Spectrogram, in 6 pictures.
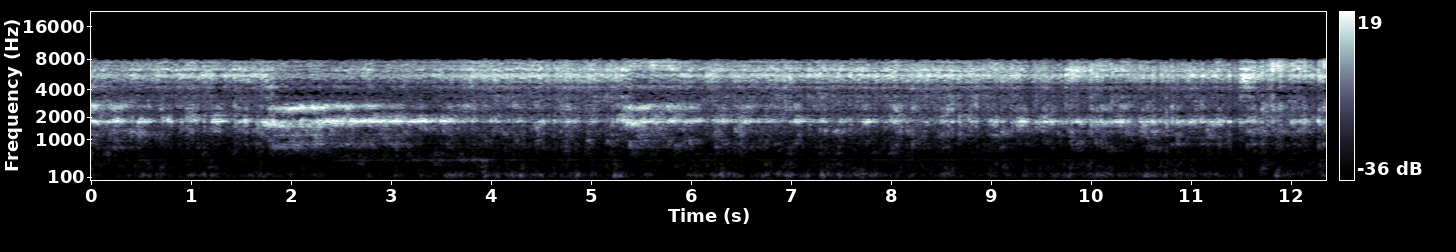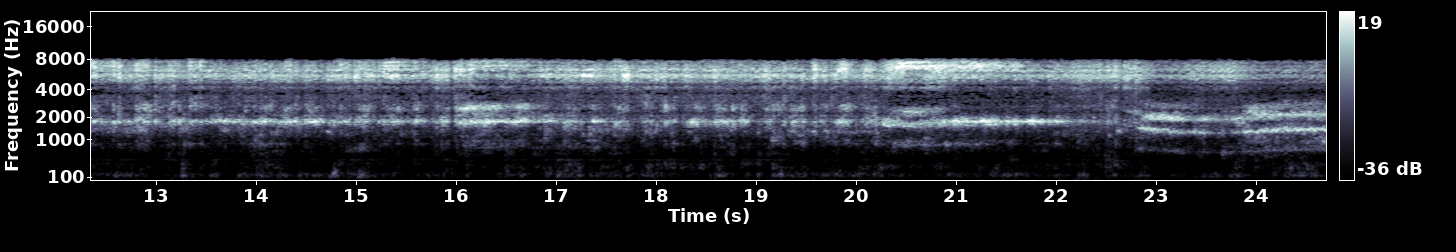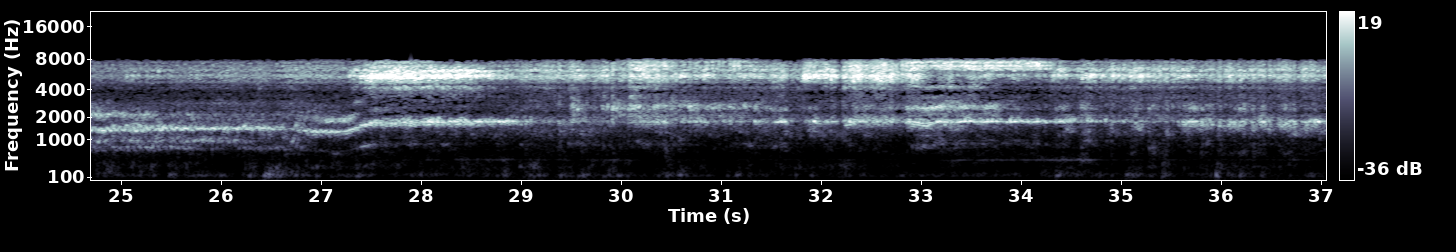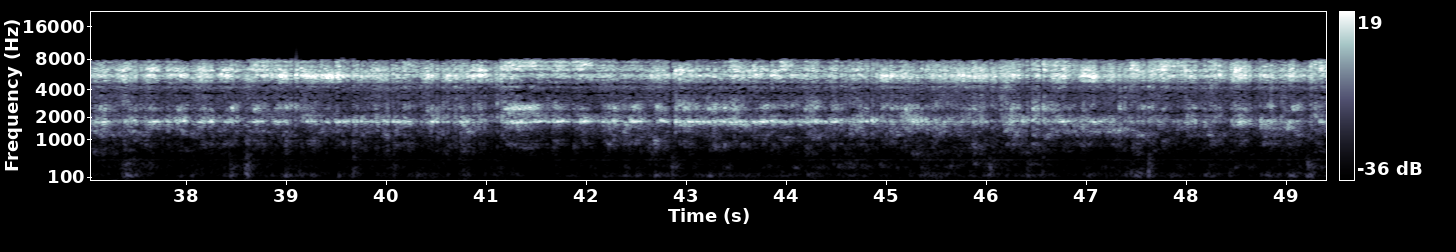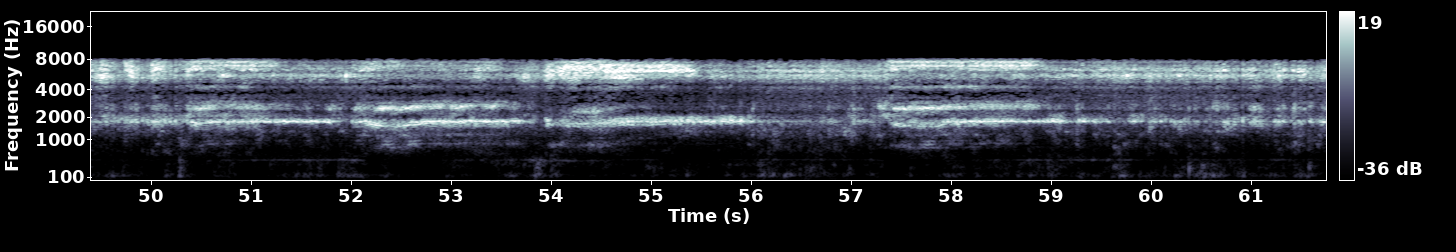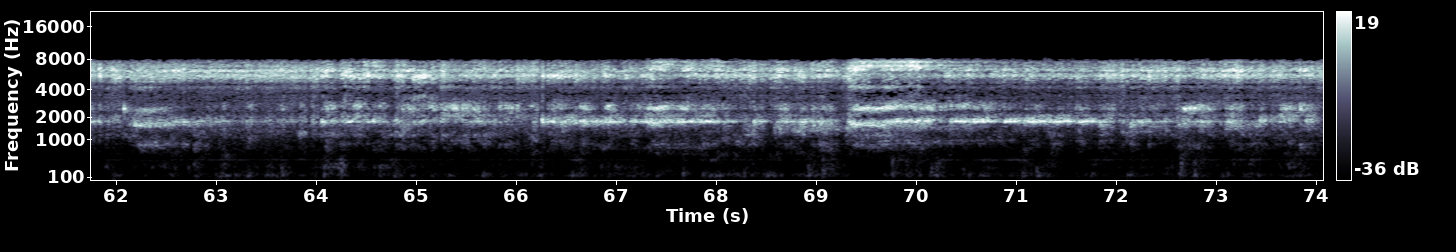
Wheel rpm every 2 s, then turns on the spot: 230, 230, 230, 230, 230, 230, 230, 230, 230, 230, 230, 200, 160, 180, 230, 230, 230, 230, 230, 230, 230, 230, 230, 230, 230, 230, 230, 230, 230, 230, 230, 230, 230, 230, 230, 230, 230.
none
